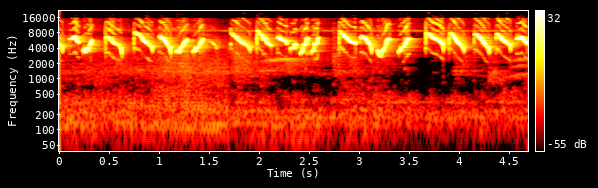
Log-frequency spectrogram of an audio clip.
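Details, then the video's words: White-eye lure song to encourage other white-eyes into singing: continuous high, quick descending whistles in chattering runs with barely any breaks, soft low background noise. "Pancingan Pleci Paling Handal Bikin Pleci Bahan Cepat Bunyi"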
